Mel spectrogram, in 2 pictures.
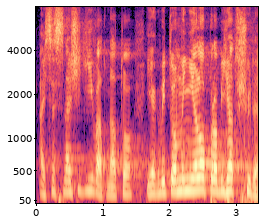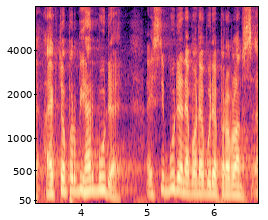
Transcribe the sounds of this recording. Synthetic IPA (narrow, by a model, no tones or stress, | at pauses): ʔaʃsɛsnaʒiːɟiːvat̪nat̪o̞ | jaɡbɪt̪o̞mɲɛlo̞pɾo̞biːɦat̪fʃudɛ̰ʔajakt̪o̞pɾo̞biːɦad̪budɛ̰ | ʔajɛsɪbudɛnɛbo̞nɛbudɛpɾo̞blɛːmsɛ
